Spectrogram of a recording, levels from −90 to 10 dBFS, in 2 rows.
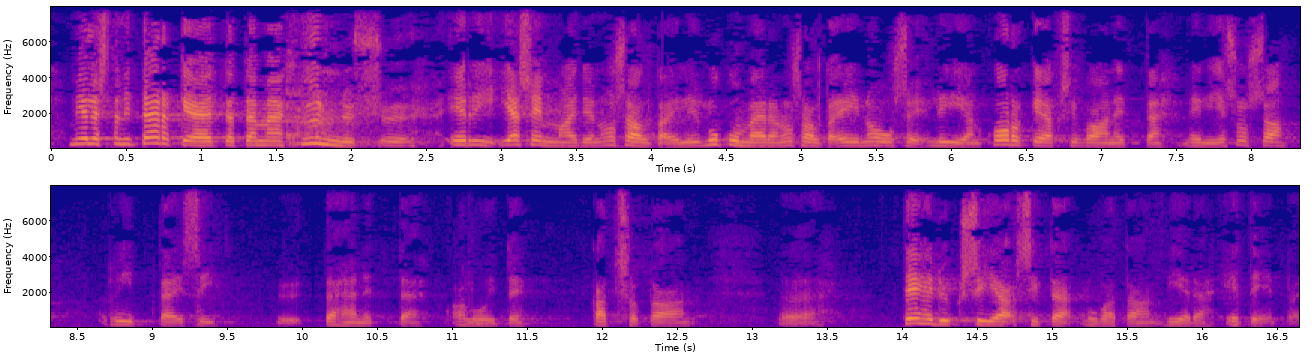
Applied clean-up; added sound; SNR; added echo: none; none; none; none.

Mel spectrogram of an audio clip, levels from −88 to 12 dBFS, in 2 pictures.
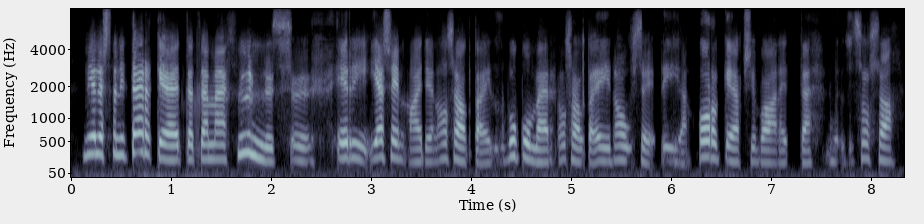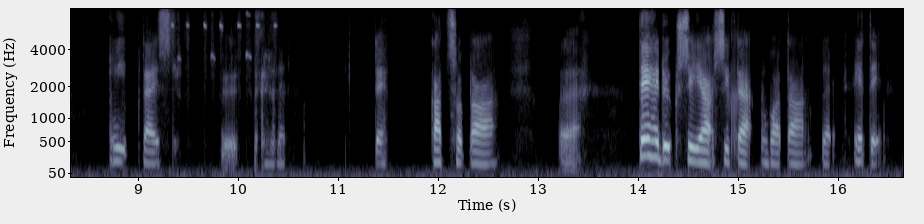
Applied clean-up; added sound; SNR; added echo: neural diffusion model UNIVERSE++.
